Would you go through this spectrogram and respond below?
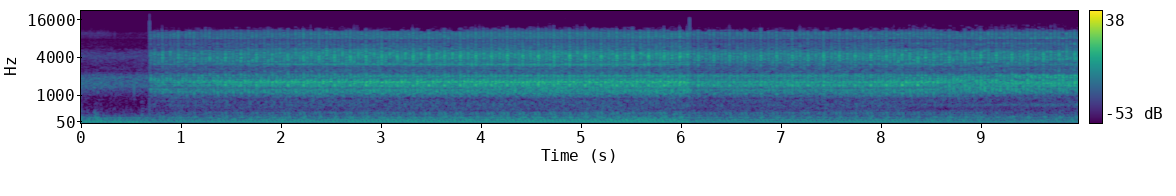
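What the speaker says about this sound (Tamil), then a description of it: "வண்டி ஸ்டார்ட் பண்ணுறேன்." A 2019 Maruti Swift Dzire with 242,000 km and an overheating fault fires up and settles into a steady, loud idle, its engine drone continuous and close with no talking.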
